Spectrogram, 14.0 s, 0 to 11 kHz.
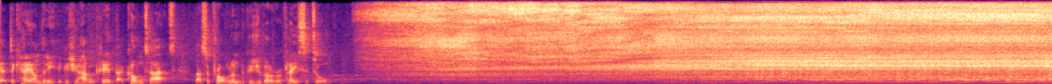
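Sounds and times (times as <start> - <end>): dental drill whining: 4.7 - 14.0.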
